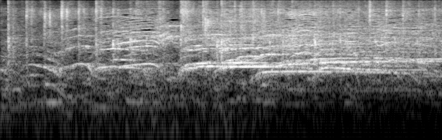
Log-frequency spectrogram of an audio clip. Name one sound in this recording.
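A crowd of young women cheers and screams loudly in a large hall.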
